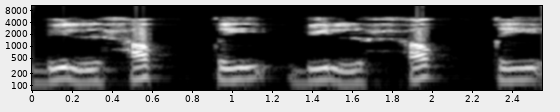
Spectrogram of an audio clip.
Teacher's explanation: كلمة بالحق الحاء رقيقة والقاف حرف فخيم أو مفخم حتى ولو كان مكسور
